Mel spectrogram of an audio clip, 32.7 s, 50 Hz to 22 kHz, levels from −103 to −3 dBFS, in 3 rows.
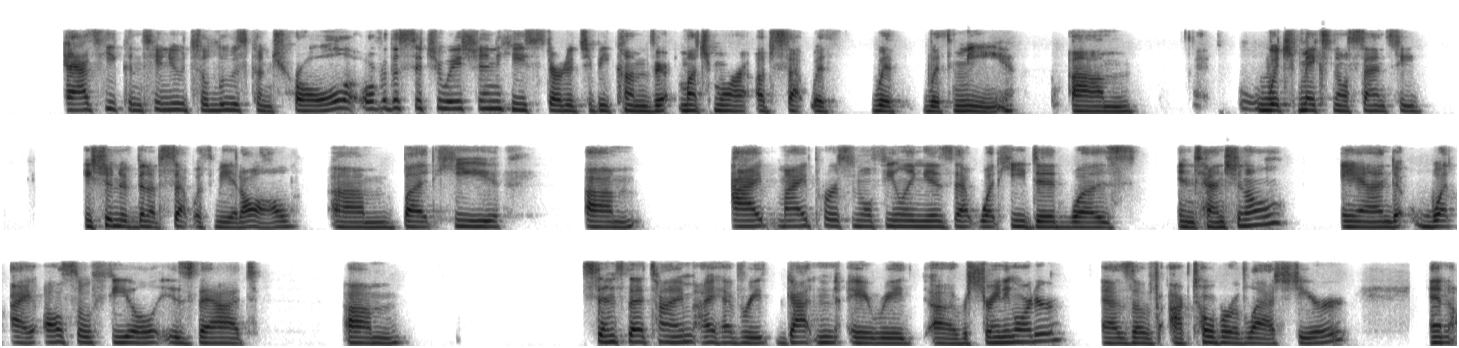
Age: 30-49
